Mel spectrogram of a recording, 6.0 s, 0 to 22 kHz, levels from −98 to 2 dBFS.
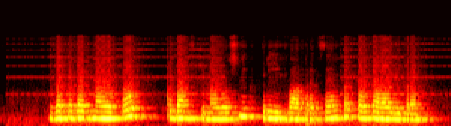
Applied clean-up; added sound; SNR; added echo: neural separator model SepFormer DNS4.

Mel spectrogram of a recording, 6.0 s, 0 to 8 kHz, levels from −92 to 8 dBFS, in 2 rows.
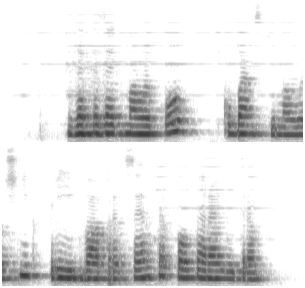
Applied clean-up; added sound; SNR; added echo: neural mask model DeepFilterNet 3.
